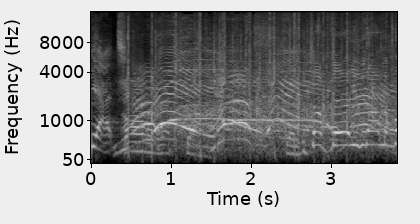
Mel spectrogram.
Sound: cheering

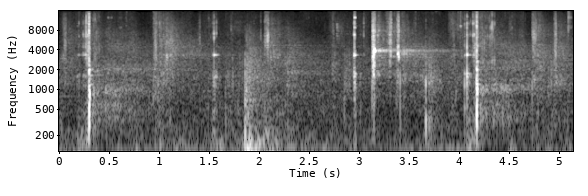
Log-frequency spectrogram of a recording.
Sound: ball bouncing; racket hitting ball

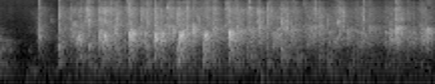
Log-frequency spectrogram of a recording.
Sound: applauding

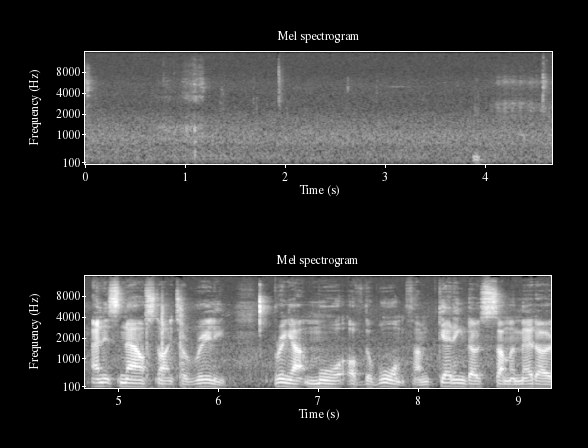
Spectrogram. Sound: sips tea

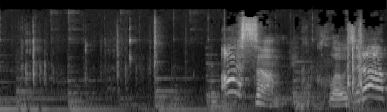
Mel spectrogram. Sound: drawer clicking

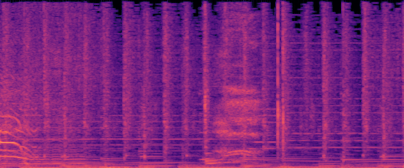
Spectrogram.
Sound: gasps

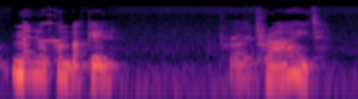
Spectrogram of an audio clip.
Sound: loud beeping

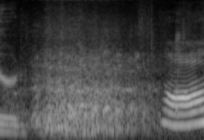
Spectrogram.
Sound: laughing

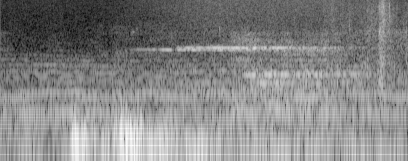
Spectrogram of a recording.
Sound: elk Bugling

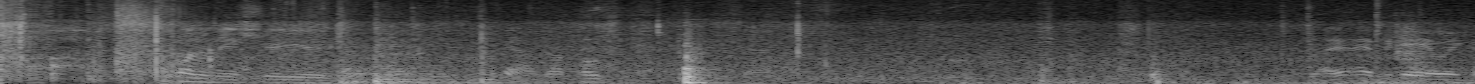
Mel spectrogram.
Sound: speaking faintly

